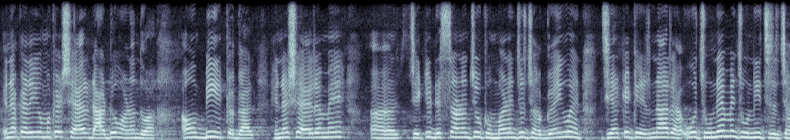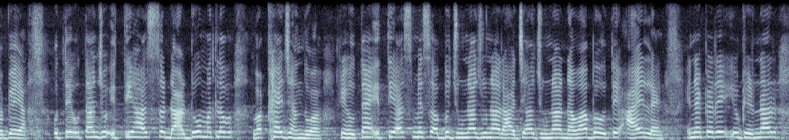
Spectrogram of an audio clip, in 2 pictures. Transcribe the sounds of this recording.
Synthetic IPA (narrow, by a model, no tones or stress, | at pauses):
ɪnə̆kɐɾeɪɦomũːkʰeʃɐɦəɾɗaːɖʱoʋɐɽ̃ə̃nd̪oaːɛ̃ːɓiɪkɠaːl̤ɦɪnə̆ʃɐɦəɾəmẽ | d͡ʑeːkiɗɪsəɽ̃ə̆d͡ʑũːɡʱʊməɽ̃əd͡ʑũːd͡ʑʱɐɠəjũaːɦɪnɪ̆d͡ʑĩːə̃kɪɡʱɪɾnaːɾaːeʔʊɦod͡ʑuːnemẽd͡ʑuːnid͡ʑd͡ʑʱɐɠəaːɦʊt̪eʊt̪ãd͡ʑoʔɪt̪ɪɦaːsɗaːɖʱomɐt̪ləbʋɐkʰaːed͡ʑə̃nd̪oaːɦ | kẽʊt̪ãɪt̪ɪɦaːsmẽsɐbʱd͡ʑuːnad͡ʑuːnaɾaːd͡ʑad͡ʑuːnanɐʋabɪʊt̪eʔaːelaːɦɪnɪ̆ | ɦɪnə̆kɐɾeɪɦoɡʱɪɾnaːɾ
